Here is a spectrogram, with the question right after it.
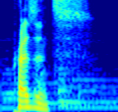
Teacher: you leave off the T and the s's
